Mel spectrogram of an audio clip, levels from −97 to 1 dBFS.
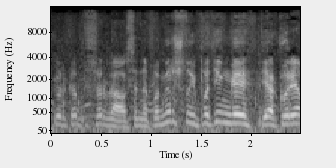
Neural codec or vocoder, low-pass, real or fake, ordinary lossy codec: none; 14.4 kHz; real; AAC, 96 kbps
